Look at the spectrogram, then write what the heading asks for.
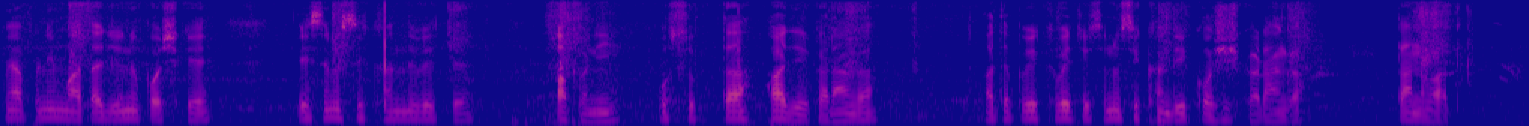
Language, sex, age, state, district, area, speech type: Punjabi, male, 18-30, Punjab, Gurdaspur, rural, spontaneous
